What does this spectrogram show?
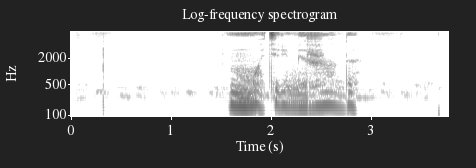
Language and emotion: Russian, neutral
